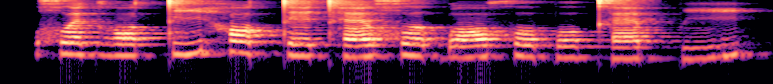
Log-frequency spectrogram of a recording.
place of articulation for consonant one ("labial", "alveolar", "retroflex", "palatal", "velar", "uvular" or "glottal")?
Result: uvular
